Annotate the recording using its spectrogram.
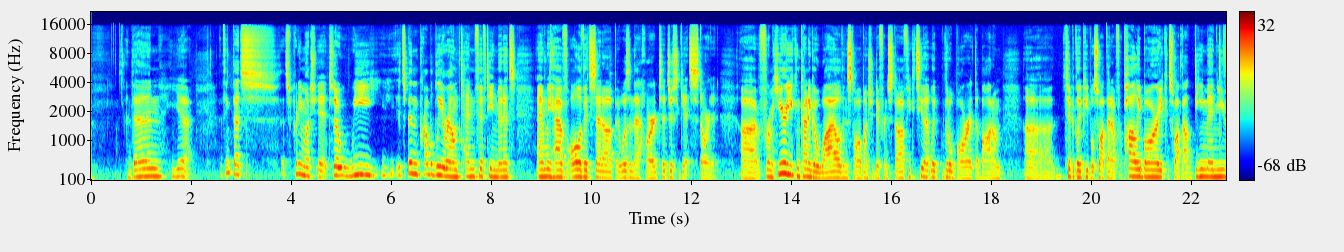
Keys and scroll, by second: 22.5 super+d.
